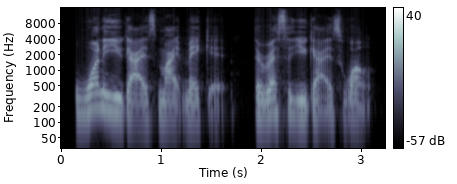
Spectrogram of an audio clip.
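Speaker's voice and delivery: usual speaking voice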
